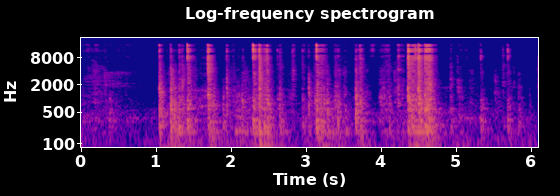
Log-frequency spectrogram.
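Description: Sheet-metal clunks, clicks and rattles of an HP ProLiant DL380 G7's empty PCIe riser cage being handled and seated in the server chassis. They start about a second in and are loudest a little past the middle.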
